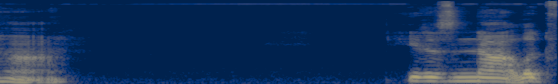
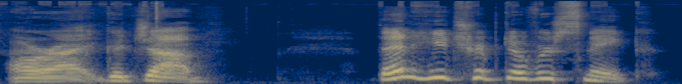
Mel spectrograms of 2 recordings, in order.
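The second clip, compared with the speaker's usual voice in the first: usual speaking voice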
